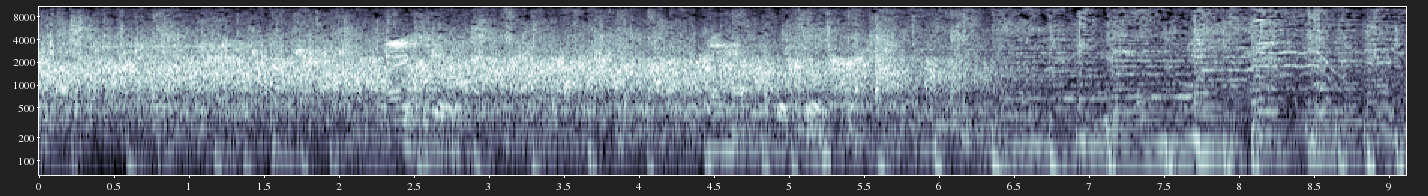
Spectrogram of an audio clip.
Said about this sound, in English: And last but not least, let's give a big round of applause to David Stern. Thank you, David.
